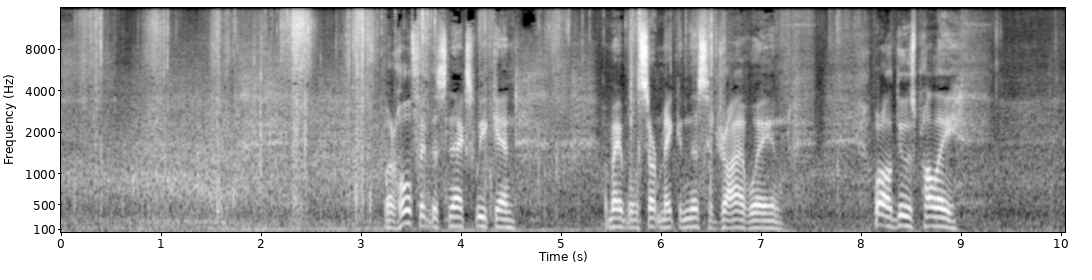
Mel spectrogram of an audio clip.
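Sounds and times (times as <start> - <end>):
footsteps on dry brush and dirt: 0.0 - 10.0
low engine hum: 0.0 - 10.0
road traffic noise: 0.0 - 10.0.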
